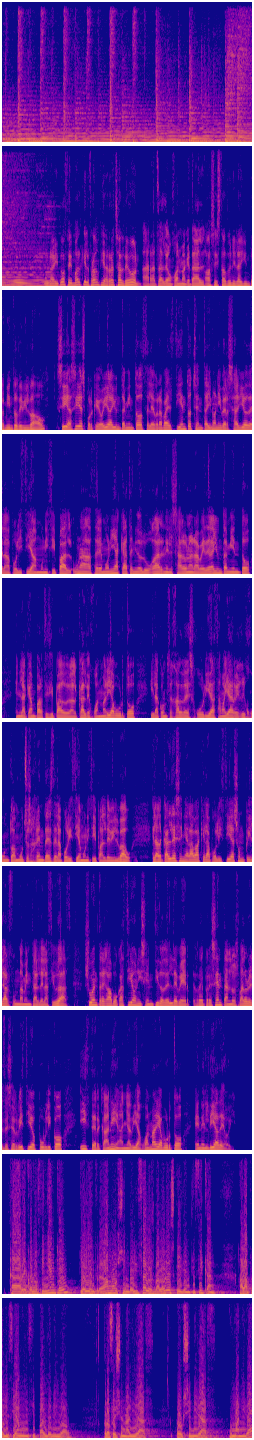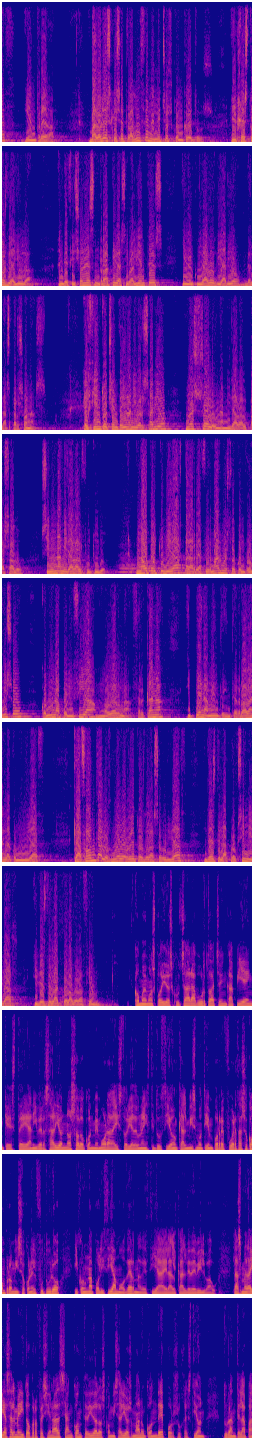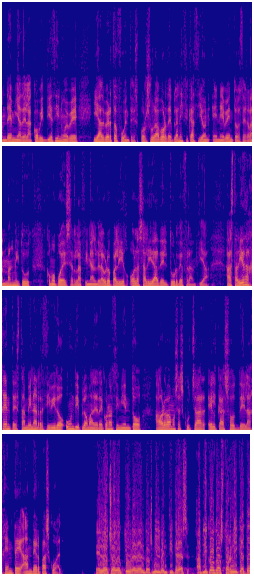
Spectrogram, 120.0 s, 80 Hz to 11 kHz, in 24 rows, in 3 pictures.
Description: cRONICA-181-MUNICIPALES.mp3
